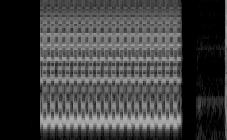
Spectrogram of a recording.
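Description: A telephone ringing once: a rapid trilling ring that starts just under half a second in and cuts off suddenly after about a second and a half.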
